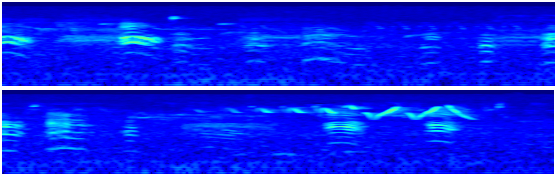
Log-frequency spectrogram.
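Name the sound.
crow cawing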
